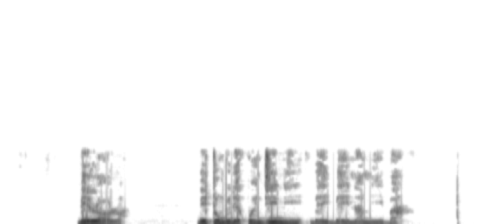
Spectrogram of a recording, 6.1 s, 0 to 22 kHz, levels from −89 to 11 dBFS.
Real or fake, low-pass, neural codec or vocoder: real; 7.2 kHz; none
